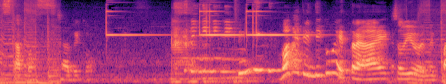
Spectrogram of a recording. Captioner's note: ding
